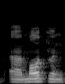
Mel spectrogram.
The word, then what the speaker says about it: Magdalen: this report that this college my maudlin college it's pronounced will be introducing classes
